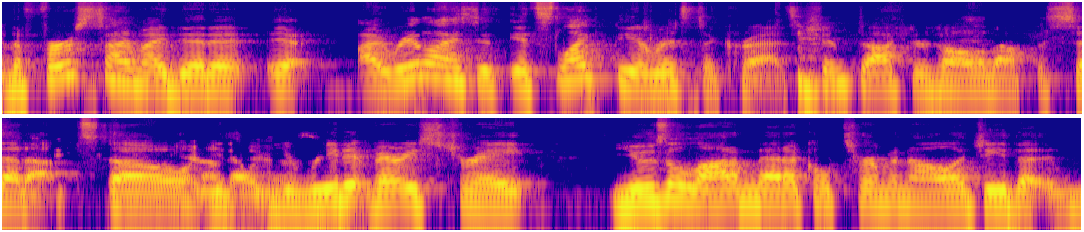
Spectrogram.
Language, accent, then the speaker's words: English; Indianapolis, Indiana, United States; ended up moving back to my hometown of Indianapolis.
